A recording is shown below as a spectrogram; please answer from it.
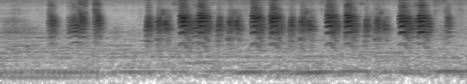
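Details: A colony of small cage birds kept indoors in a former bathroom turned aviary chirps and twitters in quick, high bursts, several voices overlapping, over a steady low electrical hum; their owner finds it sounds like humming.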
